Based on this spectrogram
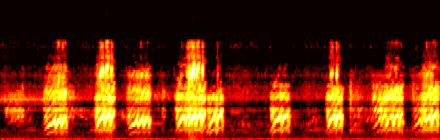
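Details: Swiftlet calls: harsh, scratchy high twitters in grouped bursts with brief pauses, some notes slurring downward, over a faint steady tone and low rumble.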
